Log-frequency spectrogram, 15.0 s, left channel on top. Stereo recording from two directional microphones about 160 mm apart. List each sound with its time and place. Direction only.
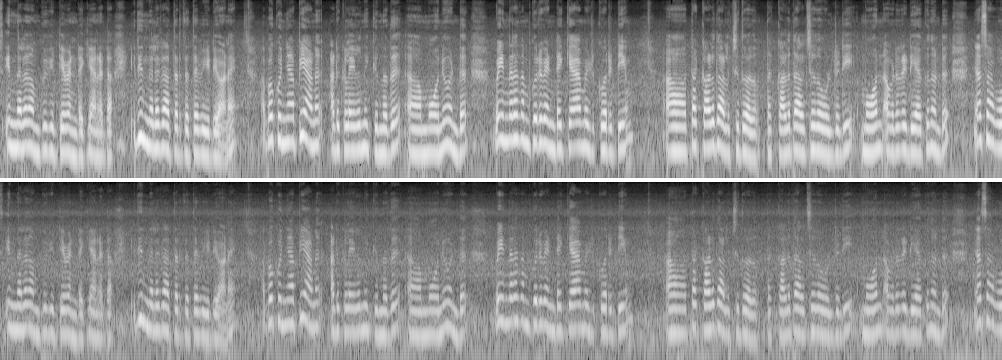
0.1 s speech: 30° left (ahead or behind)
